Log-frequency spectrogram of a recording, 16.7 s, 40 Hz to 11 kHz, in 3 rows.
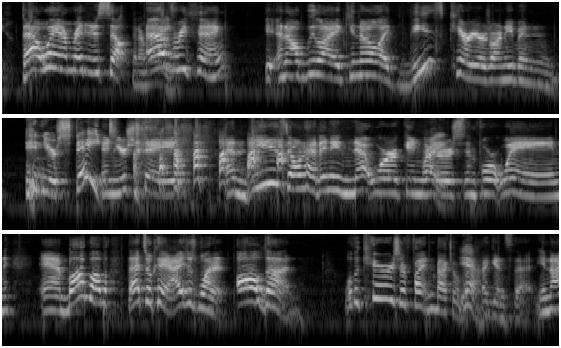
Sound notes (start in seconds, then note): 6.6 laughs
